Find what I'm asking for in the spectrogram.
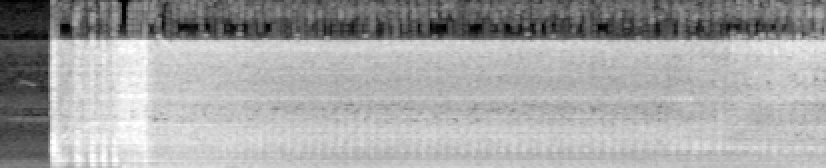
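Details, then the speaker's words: Toyota Corolla engine with accessory belt removed, after water pump was heard knocking: brief crank, then even idle with no knock, only the engine's normal characteristic sound; noise traced to the belt-driven accessories such as the water pump. "e pode ser em mim botou não faz um barulhinho só barulho original característica do motor mesmo e nada nada agravante"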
